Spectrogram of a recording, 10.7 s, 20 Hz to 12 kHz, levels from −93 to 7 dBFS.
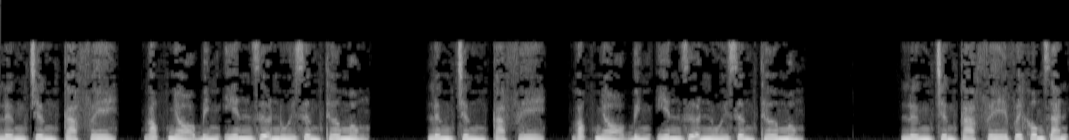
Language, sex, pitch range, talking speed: Vietnamese, female, 200-235 Hz, 185 wpm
